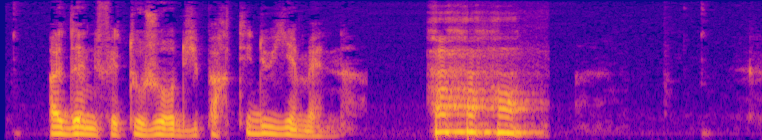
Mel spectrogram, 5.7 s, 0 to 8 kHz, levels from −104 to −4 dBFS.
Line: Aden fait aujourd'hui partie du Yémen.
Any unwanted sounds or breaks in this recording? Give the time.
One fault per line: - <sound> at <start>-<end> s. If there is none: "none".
- laugh at 3.2-4.1 s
